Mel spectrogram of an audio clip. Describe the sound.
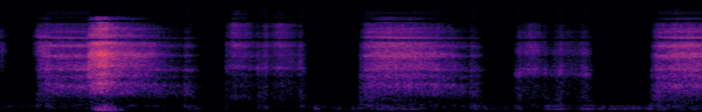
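During a breathwork exercise, a person breathes slowly and deeply in long, airy inhales and exhales, about five breaths separated by brief silences, with no talk.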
